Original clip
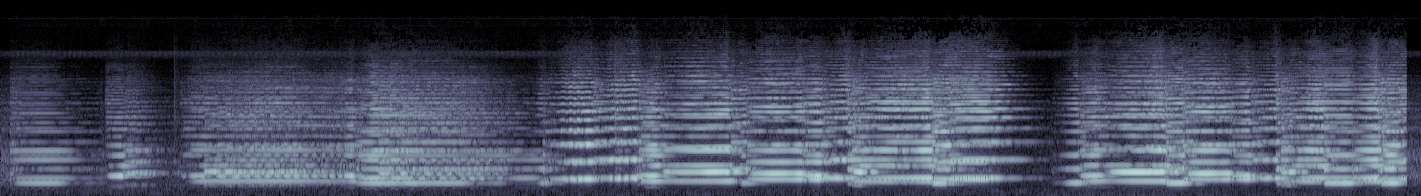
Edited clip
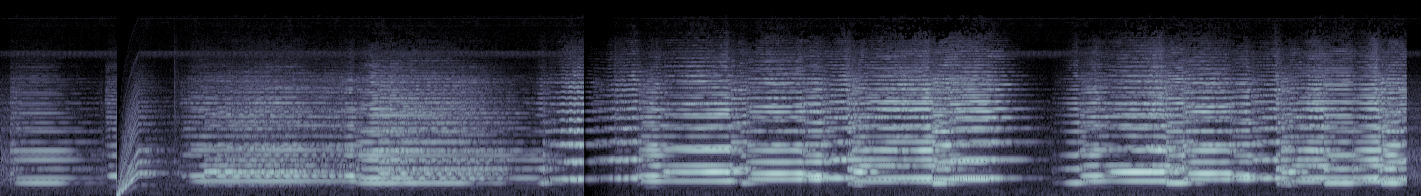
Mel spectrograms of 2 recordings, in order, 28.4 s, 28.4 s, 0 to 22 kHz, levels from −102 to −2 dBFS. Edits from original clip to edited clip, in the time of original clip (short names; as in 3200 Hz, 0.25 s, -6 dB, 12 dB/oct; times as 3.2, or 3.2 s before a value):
2.32 tape start 0.44 s
11.67–13.33 fade in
